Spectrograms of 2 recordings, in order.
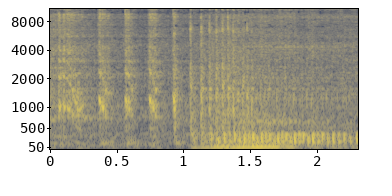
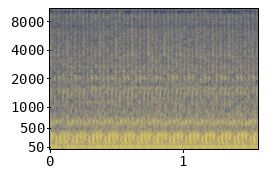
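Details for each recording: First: Old Kubota M7500 tractor being primed after its injection pump was rebuilt: the starter churns in quick even pulses, then the engine catches with a short rough roar and fades, running on ether only, without fuel. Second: Old Kubota M7500 tractor with a newly rebuilt injection pump, after priming with ether, now running on its own fuel with one injector not yet tight and leaking fuel: a steady, even diesel chug at fast idle, no knocks.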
